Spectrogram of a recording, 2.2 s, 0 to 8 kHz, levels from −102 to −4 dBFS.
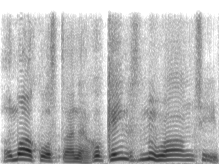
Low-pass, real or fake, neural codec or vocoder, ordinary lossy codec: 7.2 kHz; fake; codec, 16 kHz in and 24 kHz out, 0.4 kbps, LongCat-Audio-Codec, four codebook decoder; none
